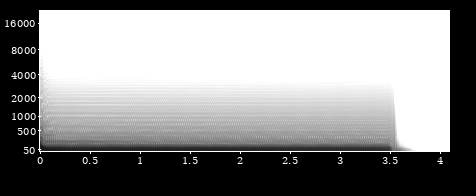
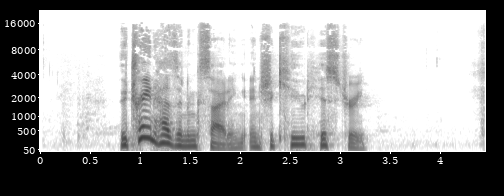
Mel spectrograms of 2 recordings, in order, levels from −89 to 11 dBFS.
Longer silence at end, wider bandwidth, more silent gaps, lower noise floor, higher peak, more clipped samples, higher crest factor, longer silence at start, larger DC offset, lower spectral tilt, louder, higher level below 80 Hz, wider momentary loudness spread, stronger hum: first, 0.55 s vs 0 s; second, 0.8 kHz vs 16 kHz; neither; second, -52 dBFS vs -76 dBFS; first, 0 dBFS vs -8 dBFS; first, 0.2% vs under 0.1%; second, 8 dB vs 20 dB; second, 0 s vs 0.8 s; neither; first, -14.5 dB/octave vs -5.5 dB/octave; first, -12 LUFS vs -26 LUFS; first, -8 dBFS vs -56 dBFS; second, 5 LU vs 13 LU; first, 50 Hz at -50 dBFS vs none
